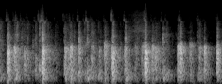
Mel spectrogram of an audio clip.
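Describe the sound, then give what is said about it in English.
Audience applause for two expert guests: a small group claps in brisk, irregular bursts of distinct, sharp hand claps, fairly loud and steady across the whole stretch with no voices. “Please give these two wonderfully expert guest a big round of applause for joining us today.”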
